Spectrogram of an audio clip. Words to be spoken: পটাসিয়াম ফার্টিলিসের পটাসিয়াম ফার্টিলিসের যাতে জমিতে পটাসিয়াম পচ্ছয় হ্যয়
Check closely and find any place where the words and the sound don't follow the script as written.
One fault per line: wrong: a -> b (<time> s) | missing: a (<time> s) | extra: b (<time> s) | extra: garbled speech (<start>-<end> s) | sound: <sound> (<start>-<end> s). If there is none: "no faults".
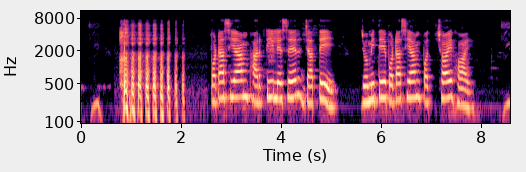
sound: laugh (0.8-2.1 s)
missing: পটাসিয়াম ফার্টিলিসের (4.3 s)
